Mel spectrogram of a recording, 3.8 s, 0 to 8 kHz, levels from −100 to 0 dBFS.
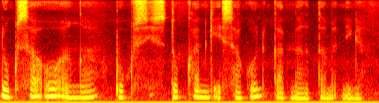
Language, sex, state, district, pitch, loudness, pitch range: Garo, female, Meghalaya, West Garo Hills, 180 Hz, -18 LUFS, 160-200 Hz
